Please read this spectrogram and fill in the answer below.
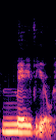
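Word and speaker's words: Meiview: It's actually spelled M-E-I-View, but it's pronounced Mayview.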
